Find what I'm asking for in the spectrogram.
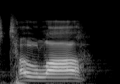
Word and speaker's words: tola: That Hebrew noun for worm, let me spell it. T-O-L-A, tola.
